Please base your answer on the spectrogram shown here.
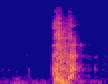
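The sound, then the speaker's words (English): A single cough straight into a microphone: one loud, rough burst lasting about a third of a second, alone with near silence around it. “I'm coughing right into the microphone”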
